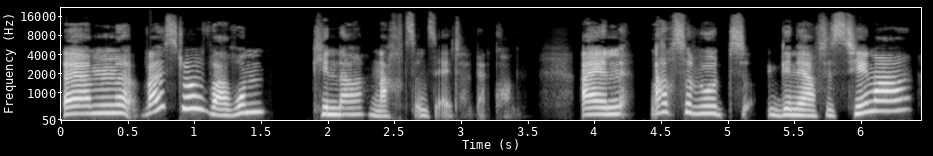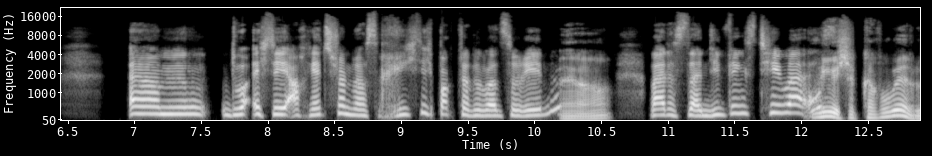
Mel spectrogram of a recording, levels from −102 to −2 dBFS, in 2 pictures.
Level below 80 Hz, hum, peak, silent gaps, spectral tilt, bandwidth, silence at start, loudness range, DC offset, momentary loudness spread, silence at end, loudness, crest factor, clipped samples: -52 dBFS; none; -2 dBFS; 1.63-1.85 s, 3.53-3.58 s, 3.85-3.89 s, 4.32-4.36 s, 5.21-5.29 s, 6.78-6.94 s; -4 dB/octave; 18 kHz; 0 s; 4 LU; under 0.1%; 10 LU; 0 s; -16 LUFS; 16 dB; under 0.1%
